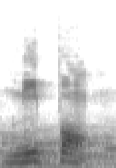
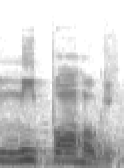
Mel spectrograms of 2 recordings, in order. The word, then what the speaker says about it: Nippon: If you see it written in English, you will pronounce it as Nip-Pon. But the real pronunciation will be Nee-Poh.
